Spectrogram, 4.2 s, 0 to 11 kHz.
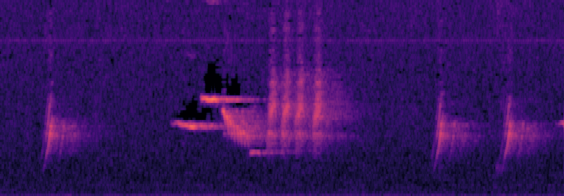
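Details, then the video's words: Nightingale singing all night at Abramtsevo, early June 2021, recording started at 23:00; short whistled notes, then a pure high whistle leading into a buzzy rattling phrase, followed by two more whistles. "Соловей поёт всю ночь"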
